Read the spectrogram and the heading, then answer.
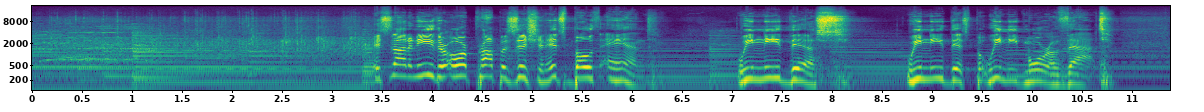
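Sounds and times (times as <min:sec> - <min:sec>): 
audience clapping hands in applause: 0:00.0 - 0:03.7
sustained musical tones: 0:00.0 - 0:04.0
speech: 0:03.4 - 0:06.3, 0:07.1 - 0:10.9.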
